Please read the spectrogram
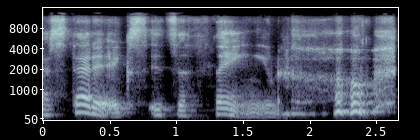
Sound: laughs

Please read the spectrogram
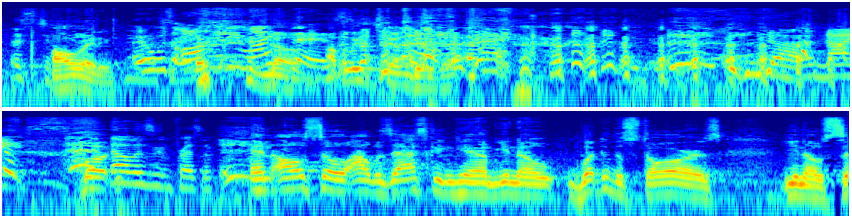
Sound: laughter

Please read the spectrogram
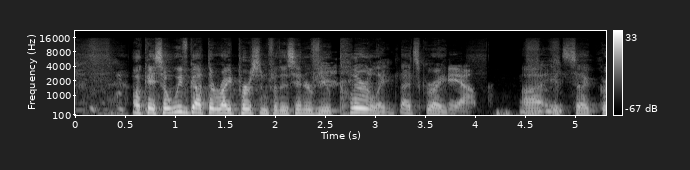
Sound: laughter

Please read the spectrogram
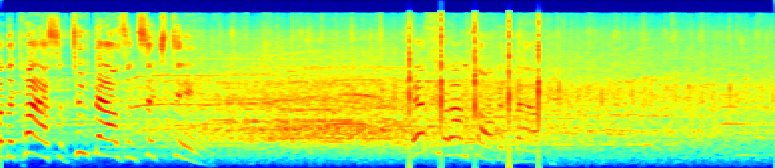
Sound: applause

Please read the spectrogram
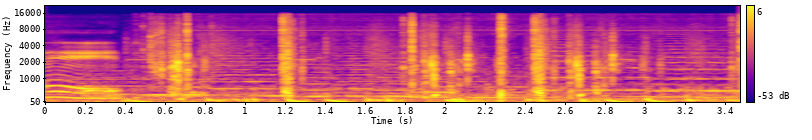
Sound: objects clattering

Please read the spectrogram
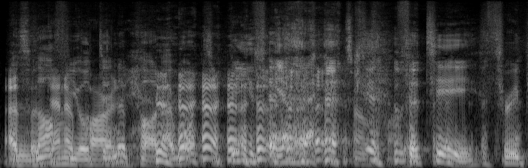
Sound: panel laughing

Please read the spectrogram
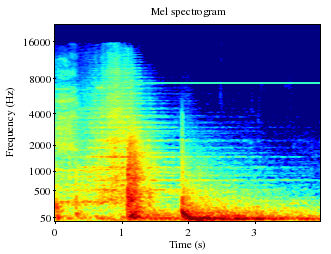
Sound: door bangs open

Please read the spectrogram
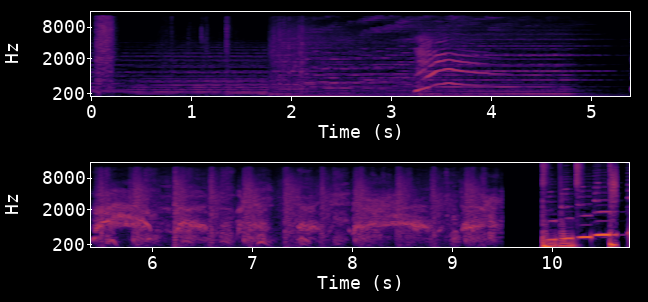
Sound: not happy noises

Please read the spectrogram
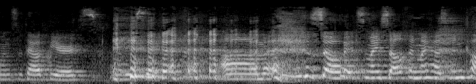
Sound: laughter

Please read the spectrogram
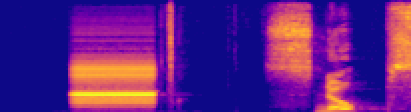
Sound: buzzer buzzing

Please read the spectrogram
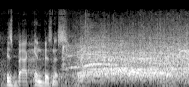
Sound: applause

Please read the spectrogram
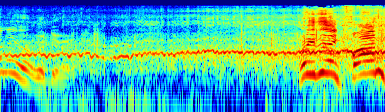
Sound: remote control truck engine humming

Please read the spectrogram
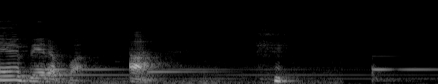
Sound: mild laugh

